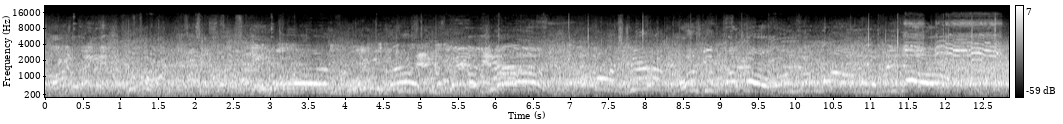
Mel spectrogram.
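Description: A large crowd chatters and cheers loudly in a big open stadium.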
